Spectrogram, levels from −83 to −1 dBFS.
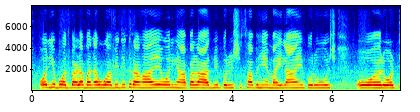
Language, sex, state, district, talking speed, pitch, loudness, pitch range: Kumaoni, female, Uttarakhand, Uttarkashi, 170 wpm, 270 Hz, -14 LUFS, 260-275 Hz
